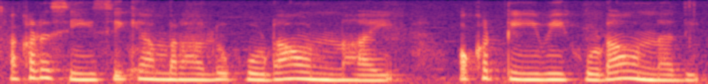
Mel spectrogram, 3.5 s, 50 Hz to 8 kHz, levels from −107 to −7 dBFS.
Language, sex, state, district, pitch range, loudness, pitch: Telugu, female, Telangana, Hyderabad, 205-235 Hz, -15 LUFS, 215 Hz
